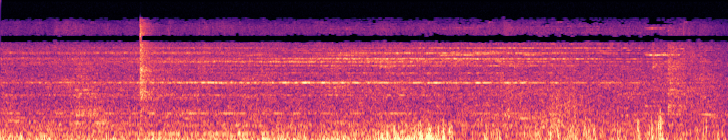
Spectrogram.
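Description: Copenhagen S-train (DSB S-tog electric multiple unit) pulling into the platform. Its wheels rumble on the rails with a thin, steady high squeal, and there is one sharp click about a second and a half in. The rumble builds until about four seconds in, then eases.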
